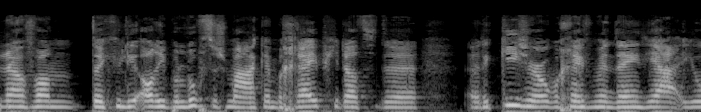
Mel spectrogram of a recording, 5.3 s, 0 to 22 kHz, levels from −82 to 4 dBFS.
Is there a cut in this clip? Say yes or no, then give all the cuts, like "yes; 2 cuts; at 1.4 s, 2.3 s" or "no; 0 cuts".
no; 0 cuts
